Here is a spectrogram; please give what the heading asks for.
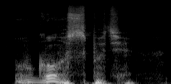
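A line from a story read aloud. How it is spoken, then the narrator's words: Whisper. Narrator (Russian): прошептал Уильям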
